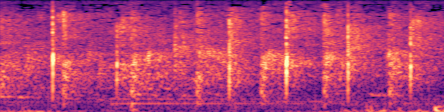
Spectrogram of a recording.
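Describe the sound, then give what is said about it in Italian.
Audience applause made of scattered, distinct hand claps in an uneven rhythm at a moderate level, with no voices standing out. “Facciamo un applauso anche al pubblico che sta ascoltando”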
